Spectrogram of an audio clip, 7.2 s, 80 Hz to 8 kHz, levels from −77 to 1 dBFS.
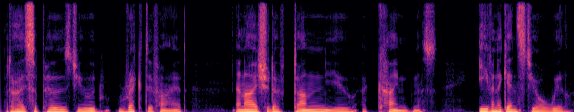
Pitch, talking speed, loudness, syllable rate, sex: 125 Hz, 160 wpm, -18 LUFS, 4.5 syllables/s, male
